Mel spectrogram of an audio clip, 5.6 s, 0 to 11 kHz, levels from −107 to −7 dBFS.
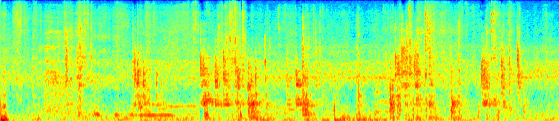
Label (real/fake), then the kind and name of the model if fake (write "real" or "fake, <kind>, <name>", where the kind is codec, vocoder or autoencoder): real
